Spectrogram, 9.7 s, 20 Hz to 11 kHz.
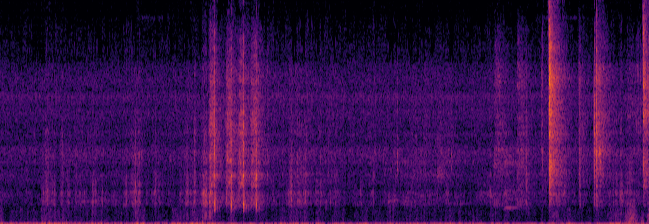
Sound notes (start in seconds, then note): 3.2 no more bullets sound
